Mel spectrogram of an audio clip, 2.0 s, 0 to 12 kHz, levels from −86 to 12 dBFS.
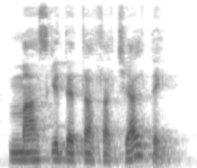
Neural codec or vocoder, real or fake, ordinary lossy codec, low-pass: none; real; Opus, 64 kbps; 10.8 kHz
